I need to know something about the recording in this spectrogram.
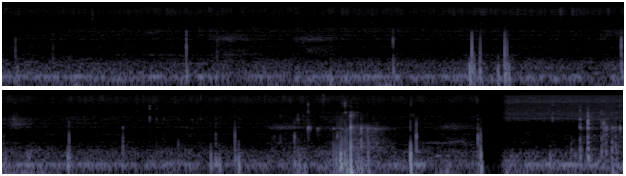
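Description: Very faint sizzling with scattered small pops from vegetables cooking in a lidded frying pan, over a low steady hum.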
